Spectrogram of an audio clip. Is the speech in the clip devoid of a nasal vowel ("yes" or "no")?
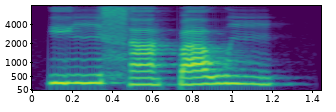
no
